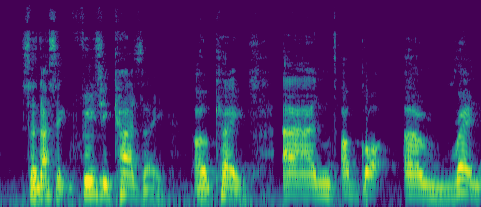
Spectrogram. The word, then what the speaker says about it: Fujii Kaze: He goes, his name is pronounced Fujii Kaze. So that's it, Fujii Kaze.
